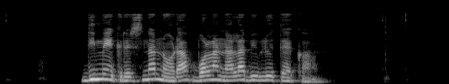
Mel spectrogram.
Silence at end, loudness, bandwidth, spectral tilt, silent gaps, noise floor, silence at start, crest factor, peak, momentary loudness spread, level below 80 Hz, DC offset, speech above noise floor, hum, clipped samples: 1.25 s; -23 LUFS; 11.5 kHz; -5.5 dB/octave; none; -79 dBFS; 0.8 s; 18 dB; -8 dBFS; 15 LU; -68 dBFS; under 0.1%; 57 dB; none; under 0.1%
